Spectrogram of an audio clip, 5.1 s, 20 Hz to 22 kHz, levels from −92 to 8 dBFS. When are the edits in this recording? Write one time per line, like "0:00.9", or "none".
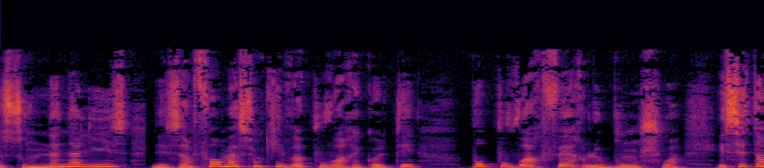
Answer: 0:01.0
